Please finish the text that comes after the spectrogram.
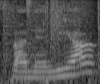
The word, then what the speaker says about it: Danelia: So for example, when I introduce myself to people with my full name, Danelia, sometimes I'll say my name is Danelia, like Amelia, which was my great-grandmother's name.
